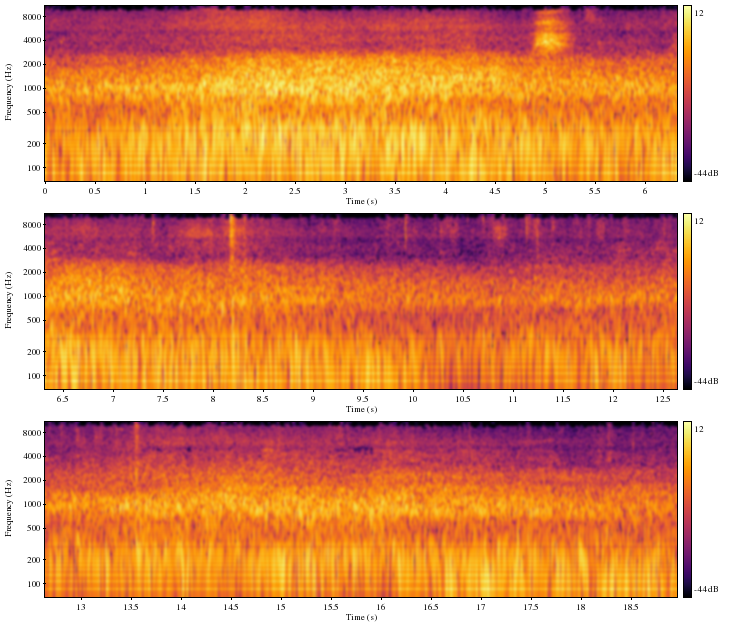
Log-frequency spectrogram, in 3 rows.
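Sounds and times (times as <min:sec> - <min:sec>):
vehicle passing: 0:01.0 - 0:10.0.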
